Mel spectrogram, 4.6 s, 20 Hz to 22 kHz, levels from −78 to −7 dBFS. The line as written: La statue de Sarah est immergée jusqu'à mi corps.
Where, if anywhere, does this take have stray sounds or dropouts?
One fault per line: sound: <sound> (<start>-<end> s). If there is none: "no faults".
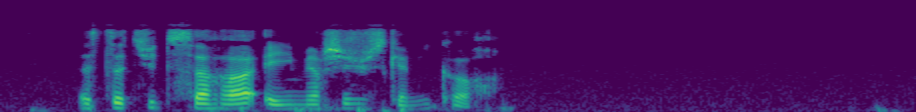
no faults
